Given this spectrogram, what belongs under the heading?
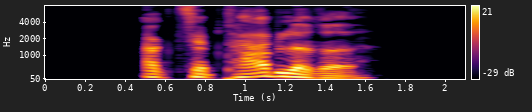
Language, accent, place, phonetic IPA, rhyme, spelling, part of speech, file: German, Germany, Berlin, [akt͡sɛpˈtaːbləʁə], -aːbləʁə, akzeptablere, adjective, De-akzeptablere.ogg
- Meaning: inflection of akzeptabel: 1. strong/mixed nominative/accusative feminine singular comparative degree 2. strong nominative/accusative plural comparative degree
